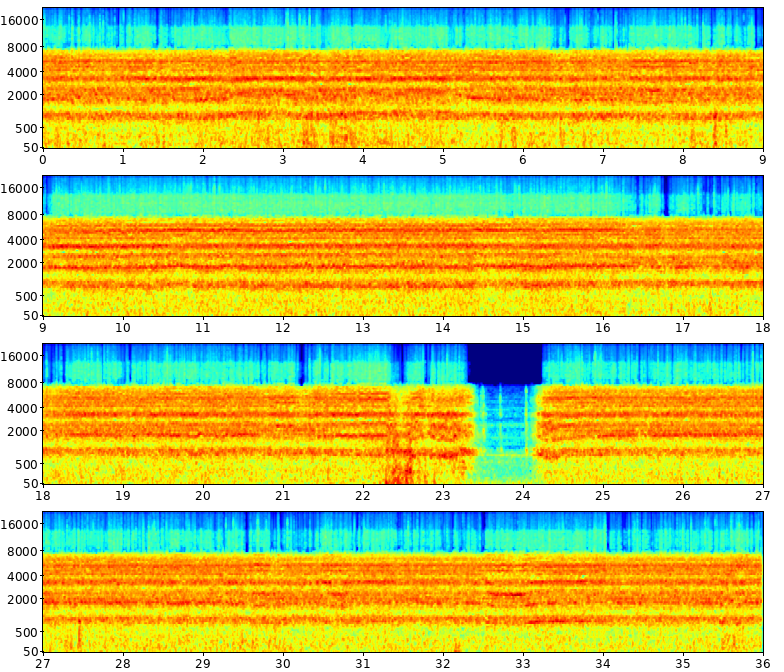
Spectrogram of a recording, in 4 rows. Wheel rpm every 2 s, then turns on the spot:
230, 250, 270, 230, 220, 220, 210, 220, 230, 230, 230, 130, 150, 230, 230, 230, 230, 230.
none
